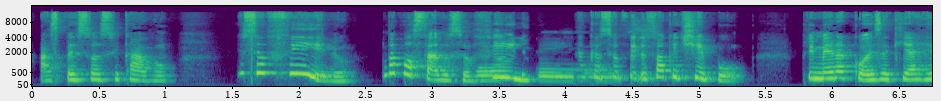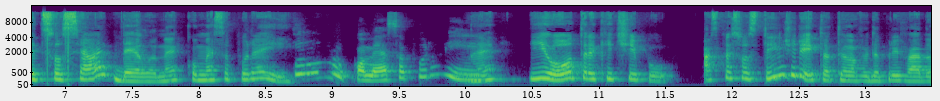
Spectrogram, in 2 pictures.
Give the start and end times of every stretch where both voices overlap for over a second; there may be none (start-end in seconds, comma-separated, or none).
3.3-4.7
